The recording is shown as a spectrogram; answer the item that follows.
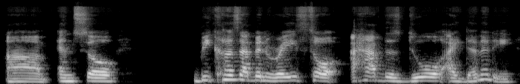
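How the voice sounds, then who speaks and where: A woman's voice: sits low, a little slow. A woman in her forties, born in Haiti and raised in America, giving an earnest, reflective faith talk with frequent ums and restarts. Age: 40s. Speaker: speaker opening a teaching series. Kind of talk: informal sermon-style teaching.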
